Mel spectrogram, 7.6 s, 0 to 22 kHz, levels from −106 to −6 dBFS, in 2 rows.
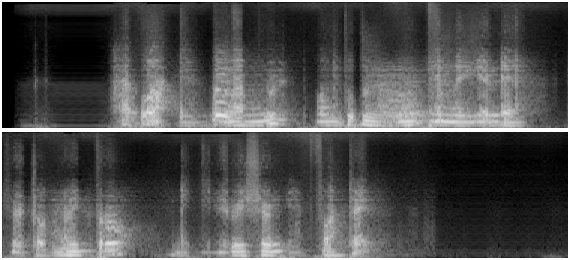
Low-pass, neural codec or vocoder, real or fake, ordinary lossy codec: none; codec, 44.1 kHz, 0.9 kbps, DAC; fake; none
